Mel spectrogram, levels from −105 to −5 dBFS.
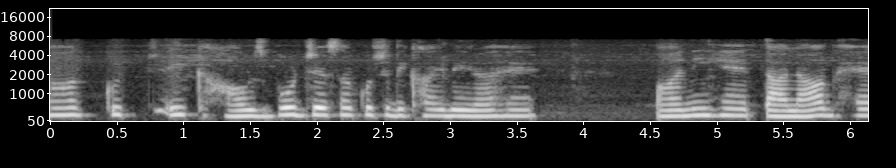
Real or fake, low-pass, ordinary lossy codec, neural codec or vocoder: real; 7.2 kHz; none; none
